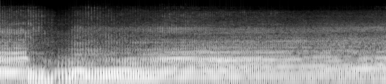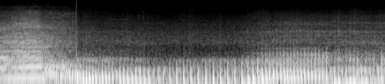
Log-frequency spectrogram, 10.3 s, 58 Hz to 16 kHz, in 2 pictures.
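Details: 2005 Polaris Predator 500 single-cylinder, first road test after full engine rebuild: deep even thump revving and settling without knocks or rattles; clutch, five gears and reverse work, runs healthy.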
